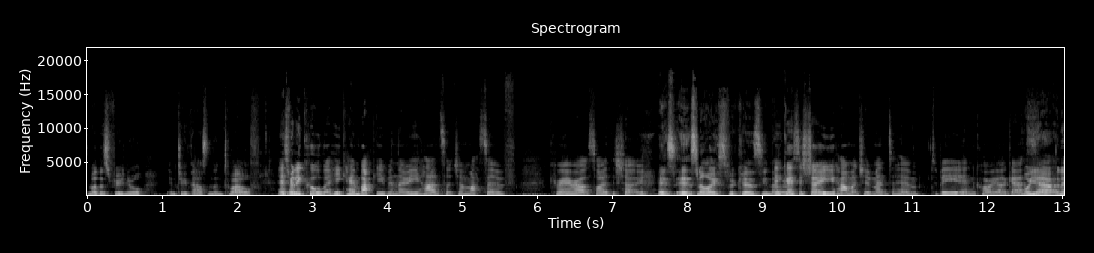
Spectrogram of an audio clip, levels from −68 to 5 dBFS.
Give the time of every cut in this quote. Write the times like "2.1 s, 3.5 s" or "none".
8.1 s

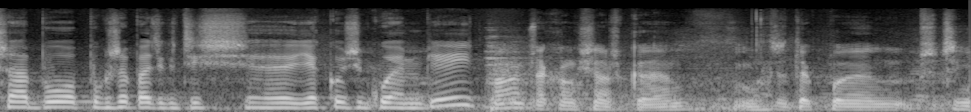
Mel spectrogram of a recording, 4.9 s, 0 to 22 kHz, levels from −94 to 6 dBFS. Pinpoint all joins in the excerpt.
2.7 s, 3.9 s

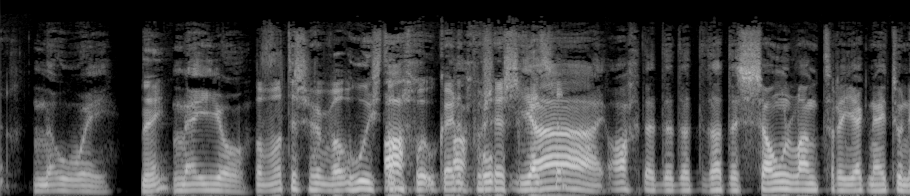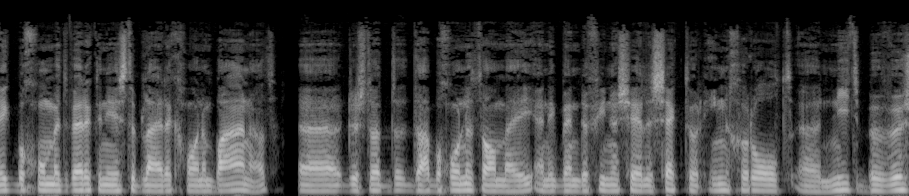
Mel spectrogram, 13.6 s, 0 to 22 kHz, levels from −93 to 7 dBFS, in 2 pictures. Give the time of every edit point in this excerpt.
7.5 s, 8.9 s

